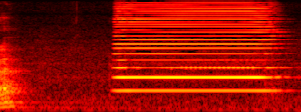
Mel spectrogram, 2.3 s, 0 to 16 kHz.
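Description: C diatonic harmonica's 4 draw note (D), played about a second in and held at a steady, unbent pitch for just over a second.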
